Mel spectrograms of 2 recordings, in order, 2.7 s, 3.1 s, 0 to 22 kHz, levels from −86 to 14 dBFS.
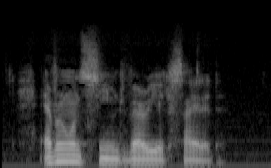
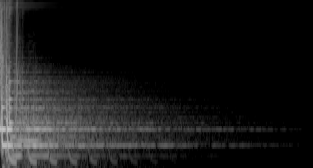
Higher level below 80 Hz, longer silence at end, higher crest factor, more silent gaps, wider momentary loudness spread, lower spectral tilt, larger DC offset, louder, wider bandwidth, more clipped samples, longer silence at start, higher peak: first, -48 dBFS vs -66 dBFS; second, 0.5 s vs 2.2 s; second, 18 dB vs 24 dB; neither; second, 8 LU vs 26 LU; first, -6 dB/octave vs -2 dB/octave; neither; second, -29 LUFS vs -24 LUFS; second, 11.5 kHz vs over 20 kHz; neither; first, 0.2 s vs 0 s; second, -12 dBFS vs -2 dBFS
